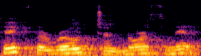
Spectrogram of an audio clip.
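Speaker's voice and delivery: ordinary delivery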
